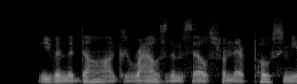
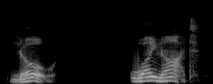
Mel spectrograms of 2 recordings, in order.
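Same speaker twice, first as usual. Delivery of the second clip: shocked disbelief; 7 semitones higher, 7 dB louder, slower than usual. Acted. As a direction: pitch jumps high on why, louder. Jason shocked, eyes widened.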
